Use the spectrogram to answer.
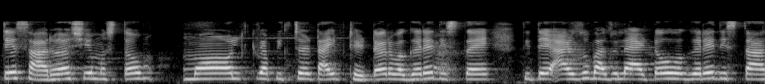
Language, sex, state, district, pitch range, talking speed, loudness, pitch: Marathi, female, Maharashtra, Aurangabad, 240-265 Hz, 125 wpm, -15 LUFS, 255 Hz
